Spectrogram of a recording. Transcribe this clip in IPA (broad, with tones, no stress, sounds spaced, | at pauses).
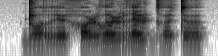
ɖ ɔ˨ r ʏ˧ h ɔ˧ ɭ l ɤ˦ ɭ r ɛ˦ ɭ ɡʱ ɵ˦ t ɵ˧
